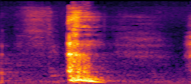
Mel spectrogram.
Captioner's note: clears throat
